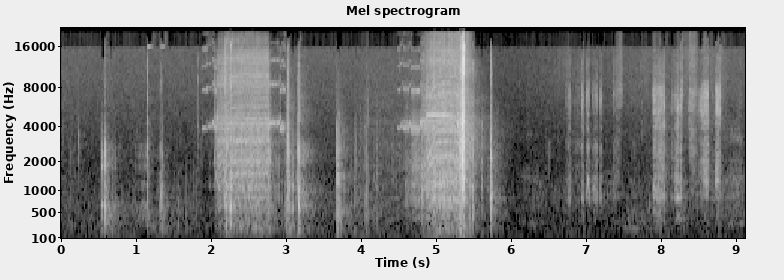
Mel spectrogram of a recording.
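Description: A power tool snugs down engine mount bolts on a 2007-2012 Nissan Versa, giving two short whirring bursts with clicks and scattered taps between them, faint and close by.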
